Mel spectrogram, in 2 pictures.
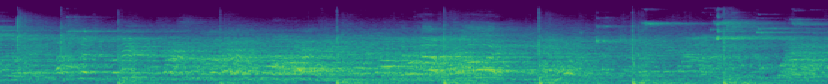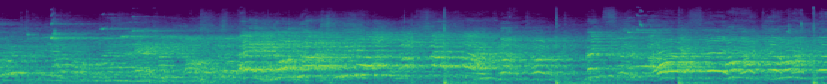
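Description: A basketball thumps as it is dribbled on the floor.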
